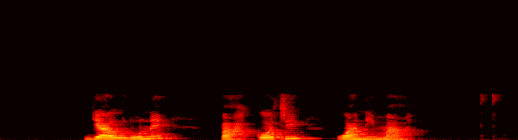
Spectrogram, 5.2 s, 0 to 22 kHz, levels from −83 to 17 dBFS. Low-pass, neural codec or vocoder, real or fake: 7.2 kHz; none; real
